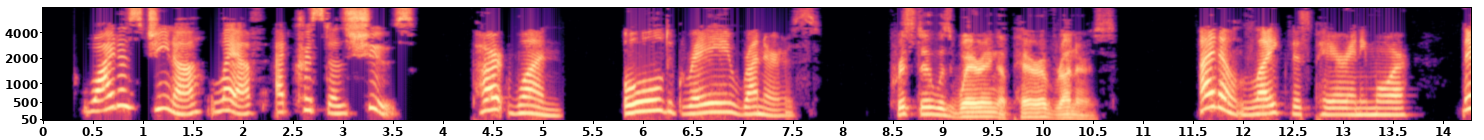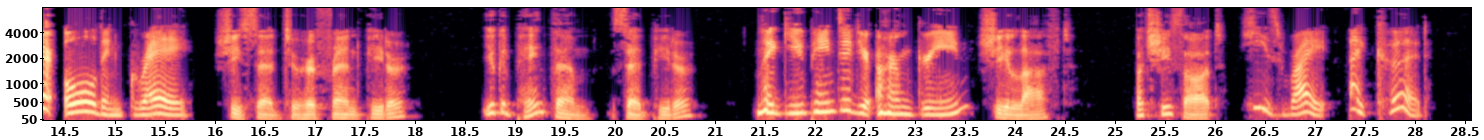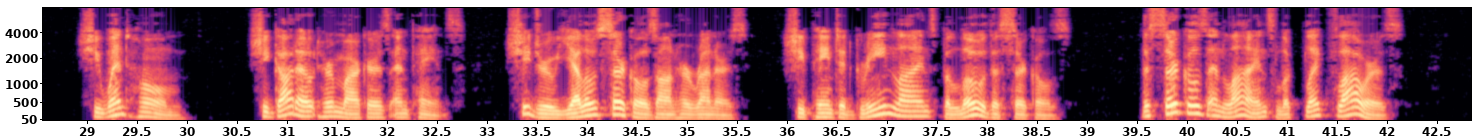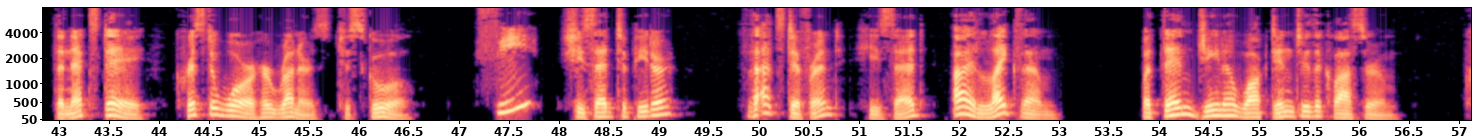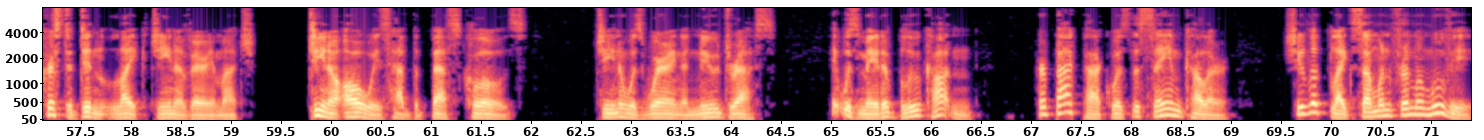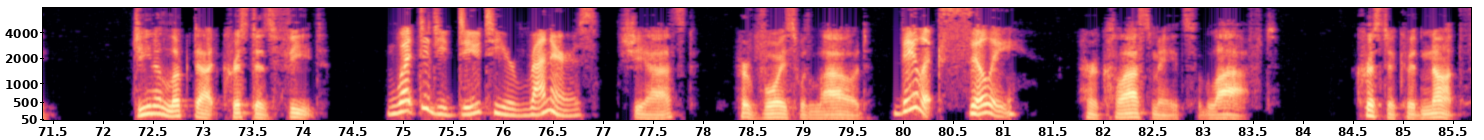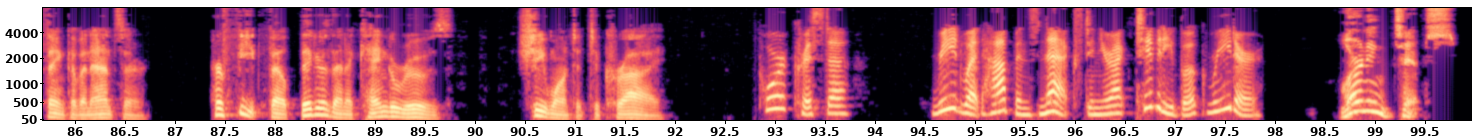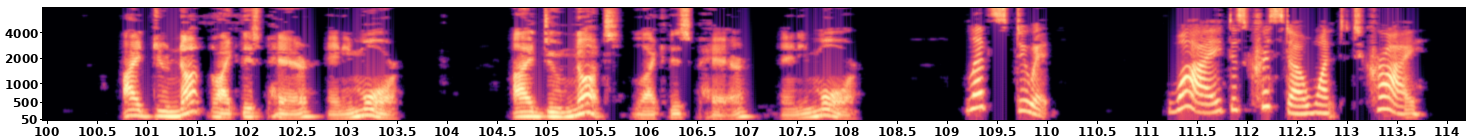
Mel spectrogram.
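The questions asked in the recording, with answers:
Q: Why does Gina laugh at Krista's shoes?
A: Because Krista painted her runners and Gina thinks they look silly

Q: Why does Krista want to cry?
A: Because Gina said her runners looked silly and the classmates laughed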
